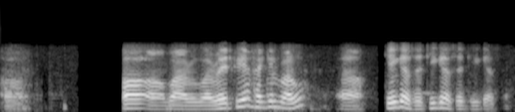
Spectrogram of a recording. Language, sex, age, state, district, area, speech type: Assamese, male, 60+, Assam, Darrang, rural, conversation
